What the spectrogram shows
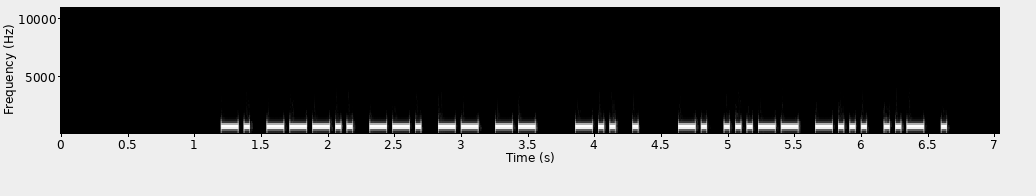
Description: Morse code, heard as a keyed tone, about 28 wpm, 700 Hz. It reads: N8GMM DE N3BUE
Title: USA Callsign DE Callsign - 5 Characters - 28wpm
